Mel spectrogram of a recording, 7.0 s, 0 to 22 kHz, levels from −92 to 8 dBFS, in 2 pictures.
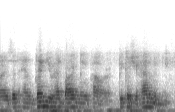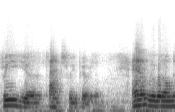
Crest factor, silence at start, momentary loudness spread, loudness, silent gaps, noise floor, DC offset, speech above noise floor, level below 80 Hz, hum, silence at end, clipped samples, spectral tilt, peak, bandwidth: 14 dB; 0 s; 16 LU; -18 LUFS; none; -40 dBFS; under 0.1%; 23 dB; -34 dBFS; none; 0 s; under 0.1%; -11.5 dB/octave; -2 dBFS; 4.4 kHz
